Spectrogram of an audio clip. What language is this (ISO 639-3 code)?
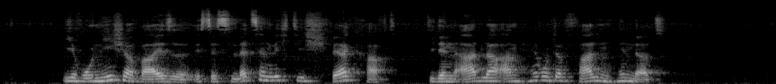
deu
